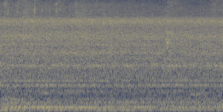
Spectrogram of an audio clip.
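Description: Steady hum and hiss of a hall's sound system and room noise, with no voice.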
